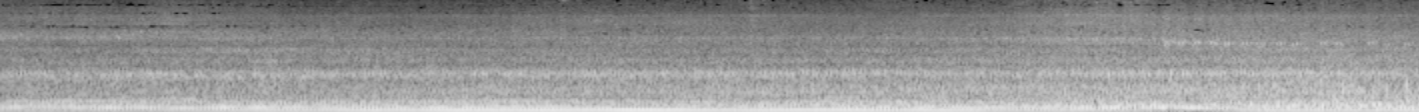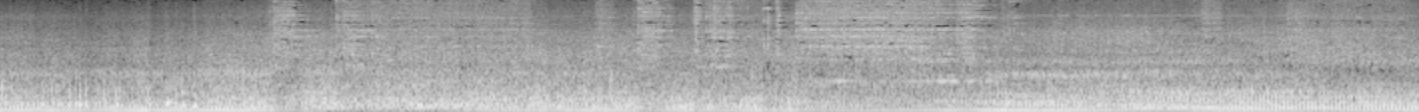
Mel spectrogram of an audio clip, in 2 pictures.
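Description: An express passenger train hauled by an electric locomotive approaches and passes close by with a steady low hum. A brief wheel squeal comes about halfway through, and dense clattering follows as the coaches roll past over the rail joints in the last third.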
